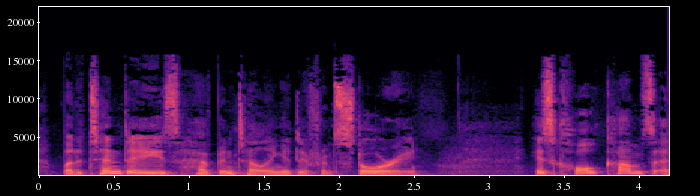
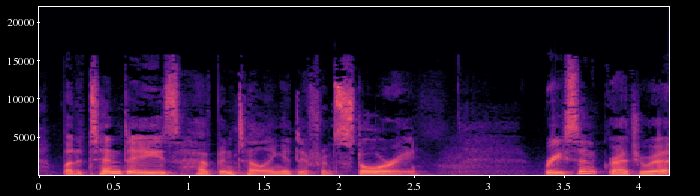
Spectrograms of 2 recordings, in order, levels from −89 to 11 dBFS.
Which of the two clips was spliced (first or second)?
first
